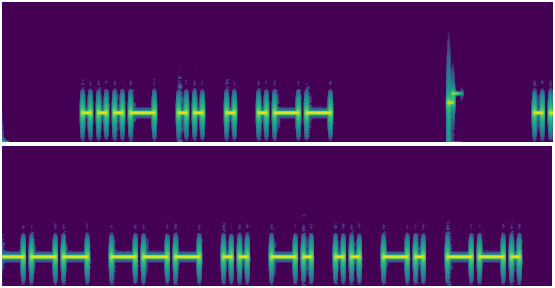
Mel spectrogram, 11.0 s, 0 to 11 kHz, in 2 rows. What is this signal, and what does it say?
Morse code, heard as a keyed tone, about 15 wpm, 700 Hz. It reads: VIEW JOINING
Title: Sets of 5 Words - New Word Drill - 15wpm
